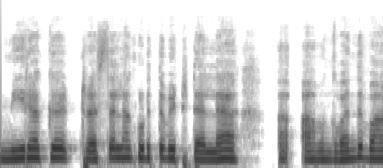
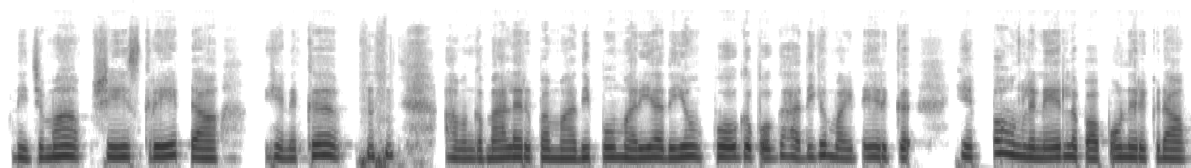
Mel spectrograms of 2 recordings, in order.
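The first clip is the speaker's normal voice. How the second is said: ordinary talk, nothing marked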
